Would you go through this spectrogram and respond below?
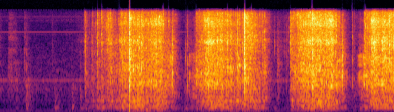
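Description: A home knitting machine knits rows of a two-colour blanket. The carriage makes long, loud rasping passes back and forth, several sweeps separated by short gaps, with a few sharp clacks.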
